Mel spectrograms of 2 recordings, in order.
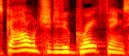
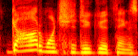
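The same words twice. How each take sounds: First: "great" lifted and leaned on as the step up from good; stress on great. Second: Said in the usual way. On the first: Shown as a demonstration. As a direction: build it up, hit "great things".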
